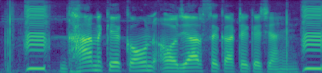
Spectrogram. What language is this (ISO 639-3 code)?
bho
